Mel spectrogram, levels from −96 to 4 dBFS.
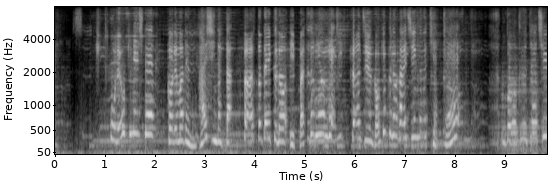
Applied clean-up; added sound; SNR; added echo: neural separator model SepFormer DNS4.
